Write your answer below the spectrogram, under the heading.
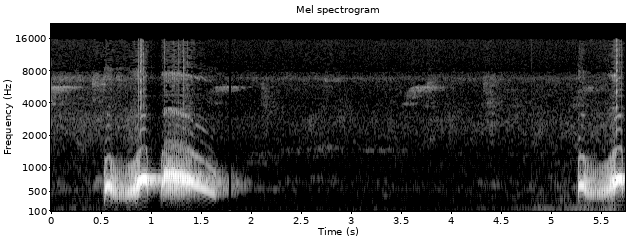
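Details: Spotted dove calling to its companions: one throaty two-part coo, a brief rising note then a longer falling one, followed by silence and the start of another coo over a faint low rumble.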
